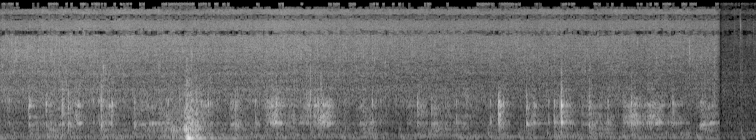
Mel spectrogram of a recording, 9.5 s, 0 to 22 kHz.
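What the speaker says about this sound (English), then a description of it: "2 onions which I have roughly chopped. Just going to cook this for 5 minutes until they start to get some color." Roughly chopped onions fry in a pan with a steady, bright sizzle, broken by the scrape and clatter of a utensil stirring, including one heavier knock early on, before the sizzling cuts off near the end.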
